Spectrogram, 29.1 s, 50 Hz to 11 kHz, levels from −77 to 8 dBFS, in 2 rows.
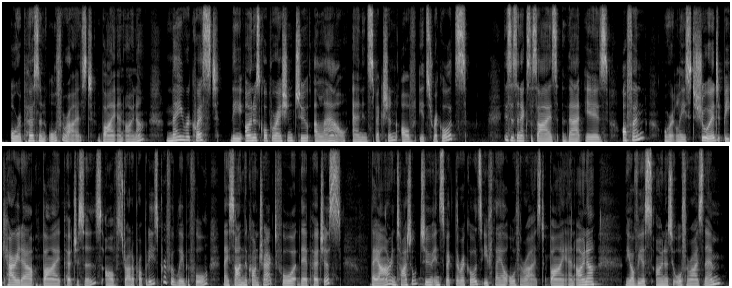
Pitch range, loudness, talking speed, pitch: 160-210 Hz, -21 LUFS, 140 wpm, 180 Hz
